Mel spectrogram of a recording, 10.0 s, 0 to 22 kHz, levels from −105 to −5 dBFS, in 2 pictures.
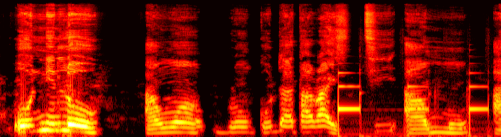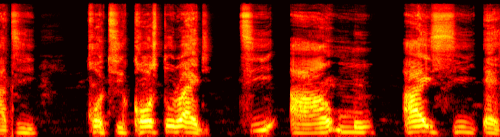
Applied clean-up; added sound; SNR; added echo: none; Guitar; 14 dB; none.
